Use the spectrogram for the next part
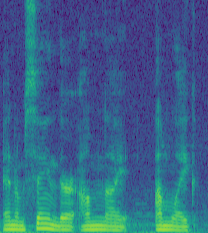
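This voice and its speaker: A man's voice: medium pitch, fairly even intonation, moderate pace, darkish tone. Young man, personal vlog storytelling, reflective, light music bed behind. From Philippines. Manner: candid, reflective, many fillers and restarts. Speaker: vlogger.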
